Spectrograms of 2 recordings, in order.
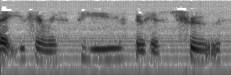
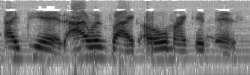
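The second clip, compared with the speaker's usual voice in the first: joyful gushing with laughs breaking in; bubbling over, louder on the outbursts; real joy; 3 dB louder than usual. Real, not acted. Guest recounts her own experience to host, joyful. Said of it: "you can hear the joy in her voice".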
